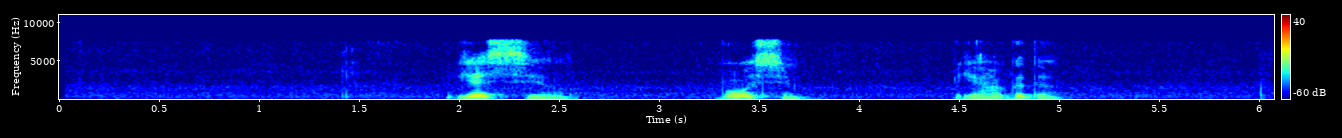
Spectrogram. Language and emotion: Russian, neutral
